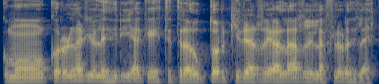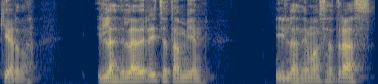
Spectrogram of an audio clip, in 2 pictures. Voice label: Linea, Espanol

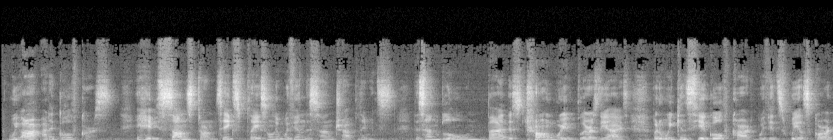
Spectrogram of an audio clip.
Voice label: Hombres Ingles; Casting Impulse

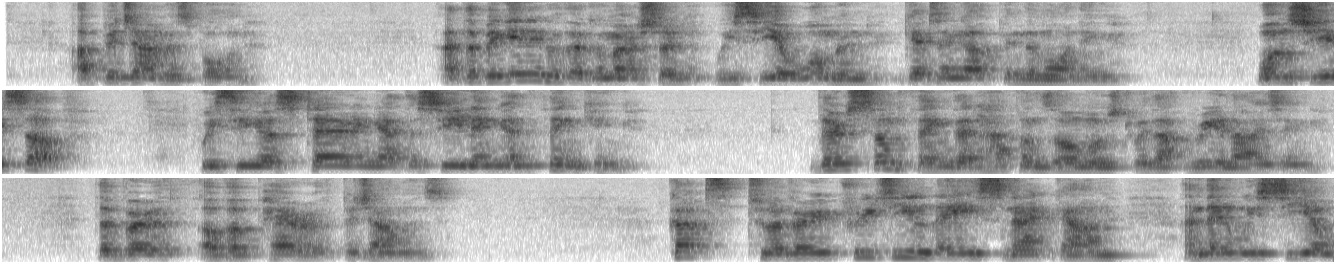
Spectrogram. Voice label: Hombres Ingles; Casting Impulse

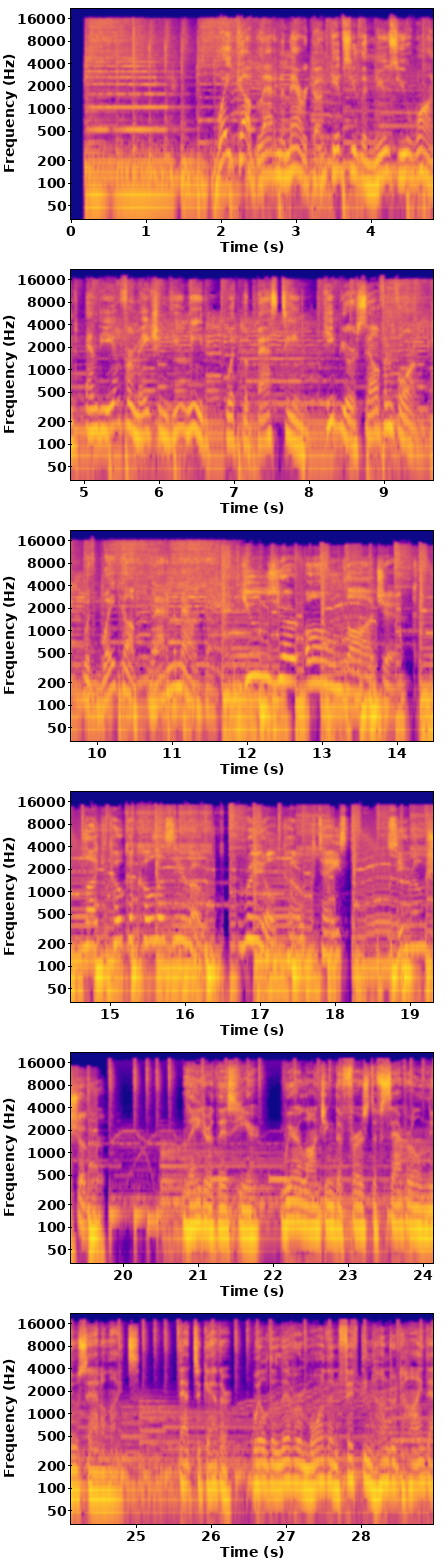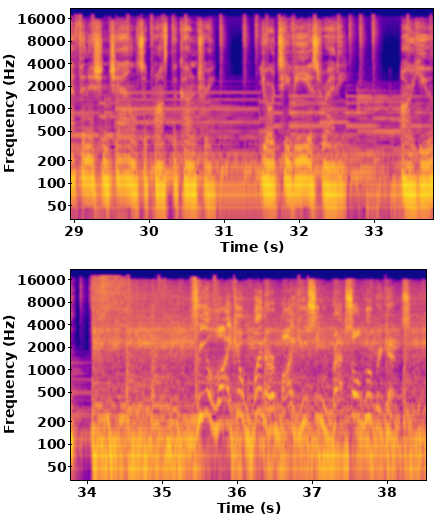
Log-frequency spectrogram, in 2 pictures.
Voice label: Ingles, Hombres; Casting Impulse

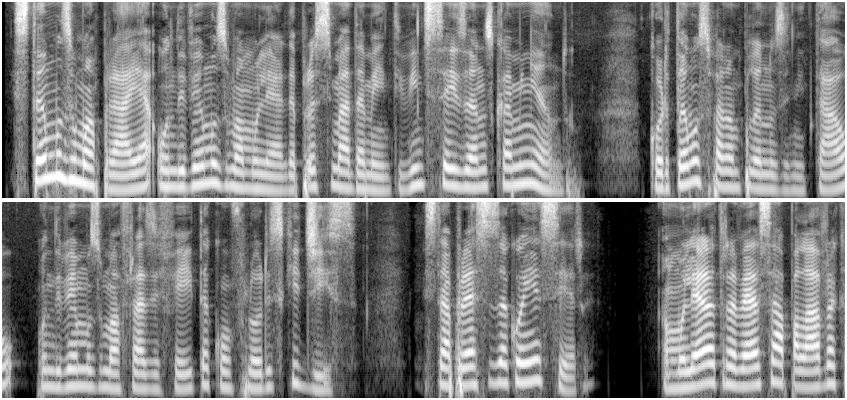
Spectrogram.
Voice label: Mujeres Portugues; Casting Impulse

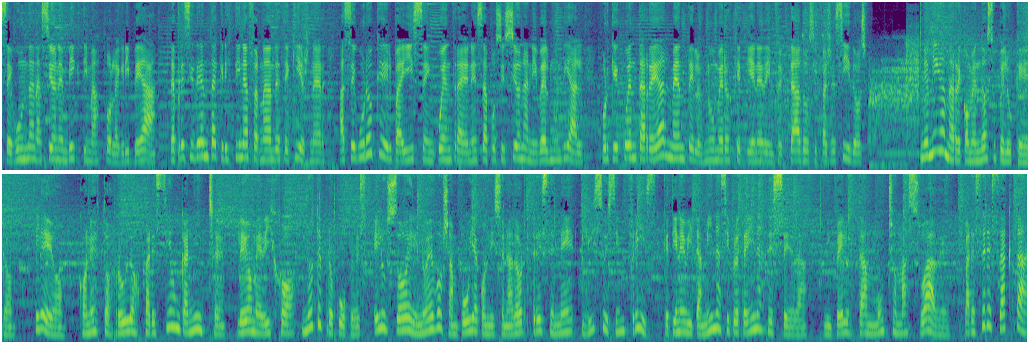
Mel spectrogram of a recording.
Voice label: Mujeres, Locutoras; Casting Impulse

